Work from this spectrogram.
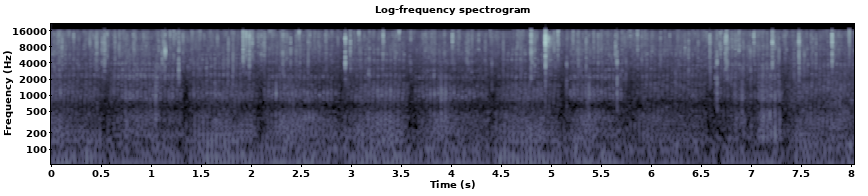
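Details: Low rumbling cat purr, rising and falling in slow breathing cycles under frequent crackles and pops of a burning fireplace.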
